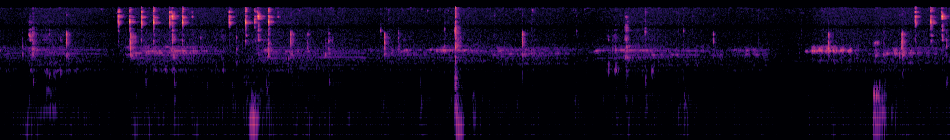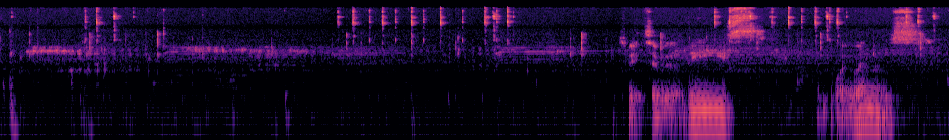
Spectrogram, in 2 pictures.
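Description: Shears snip wool in quick clicks.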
